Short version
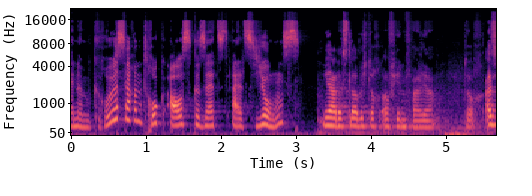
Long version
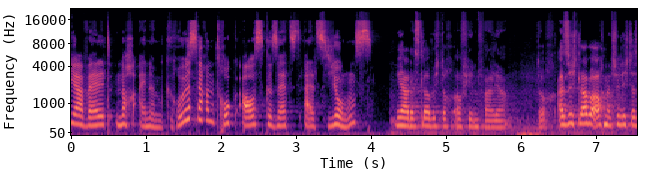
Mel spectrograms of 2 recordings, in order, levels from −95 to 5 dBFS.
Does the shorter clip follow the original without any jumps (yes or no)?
yes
